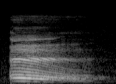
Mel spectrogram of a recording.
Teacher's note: and the air is escaping through the nose again that's finally we have our ng sound and the closure there is happening further back in the vocal tract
